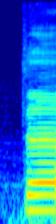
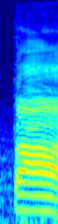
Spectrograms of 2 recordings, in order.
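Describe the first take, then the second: First: তা with a light, fronted "ae" vowel, like "tae"; thin তা. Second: তা with a broad, open "aa" vowel; তা on a full back vowel, mouth open; thick তা. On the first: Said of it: "এটাও পাতলা উচ্চারণ হবে". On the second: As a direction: say তা in the heavy Urdu-like way. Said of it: "মোটা হবে না". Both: Shown as a demonstration.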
